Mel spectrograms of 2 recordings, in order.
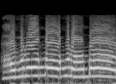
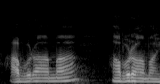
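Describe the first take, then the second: First: The name is called out urgently and with force. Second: The name is called in a relaxed, unhurried way.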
